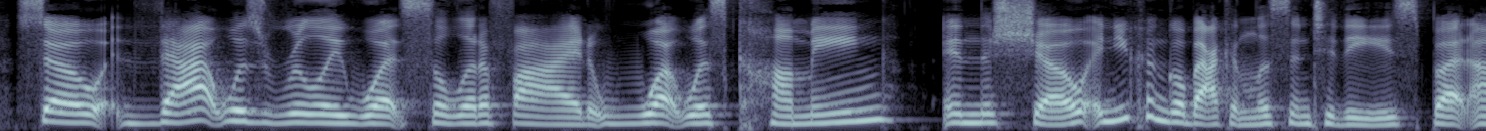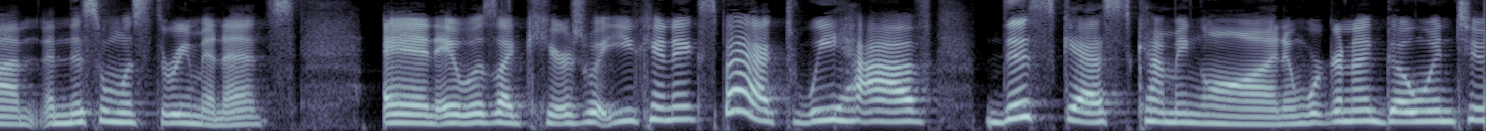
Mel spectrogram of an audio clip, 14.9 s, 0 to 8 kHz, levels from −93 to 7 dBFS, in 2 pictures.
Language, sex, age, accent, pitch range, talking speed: English, female, 30-49, American, 185-235 Hz, 200 wpm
